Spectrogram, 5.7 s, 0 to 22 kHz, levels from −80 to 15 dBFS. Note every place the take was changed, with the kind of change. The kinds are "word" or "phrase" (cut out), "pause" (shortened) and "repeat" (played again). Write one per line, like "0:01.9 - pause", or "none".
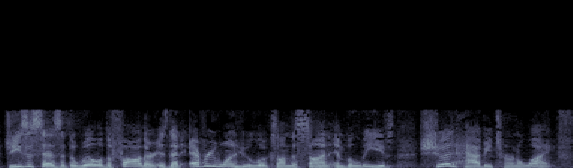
none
